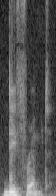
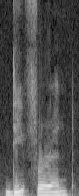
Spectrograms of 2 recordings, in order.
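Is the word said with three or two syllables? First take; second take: two; three. First: The word is said with only two syllables. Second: The word is said with three full syllables. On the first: The speaker calls it right. "solo se pronuncia en dos sílabas ... sino different" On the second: The speaker calls it wrong. "aunque parecieran tres sílabas ... no es different"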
